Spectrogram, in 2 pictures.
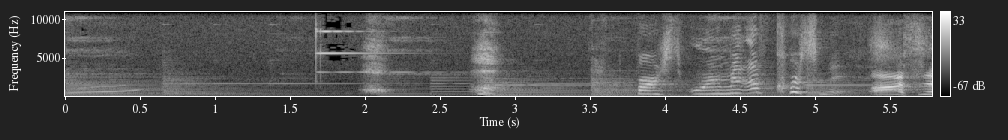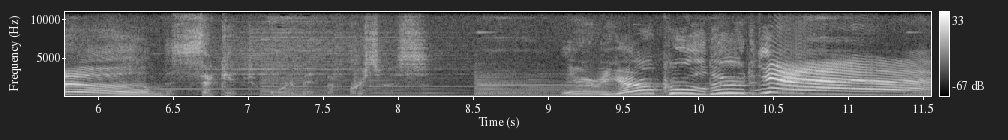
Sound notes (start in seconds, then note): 1.2 bell ringing; 2.7 gasps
